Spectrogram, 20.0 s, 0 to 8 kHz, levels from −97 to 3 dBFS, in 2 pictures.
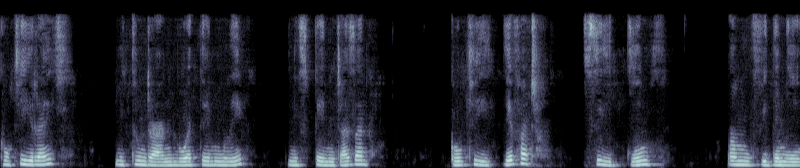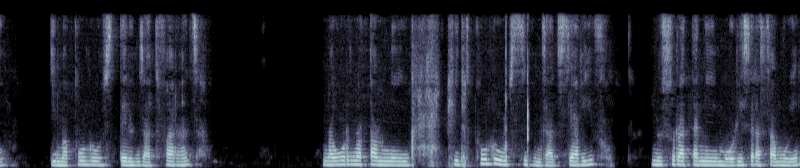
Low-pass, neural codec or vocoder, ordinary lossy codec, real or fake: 7.2 kHz; codec, 16 kHz, 4.8 kbps, FACodec; MP3, 64 kbps; fake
